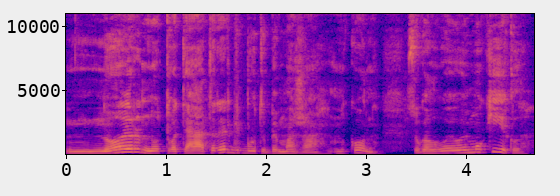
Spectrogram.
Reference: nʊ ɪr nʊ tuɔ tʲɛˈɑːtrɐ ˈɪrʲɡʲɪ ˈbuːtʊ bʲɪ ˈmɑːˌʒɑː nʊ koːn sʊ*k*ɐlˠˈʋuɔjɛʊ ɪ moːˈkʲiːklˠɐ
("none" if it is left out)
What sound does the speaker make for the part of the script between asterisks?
ɡ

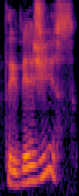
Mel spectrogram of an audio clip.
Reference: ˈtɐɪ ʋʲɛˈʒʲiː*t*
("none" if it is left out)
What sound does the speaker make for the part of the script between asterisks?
s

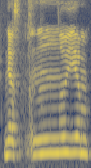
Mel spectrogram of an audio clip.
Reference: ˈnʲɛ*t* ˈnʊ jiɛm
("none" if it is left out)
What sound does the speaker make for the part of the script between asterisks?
s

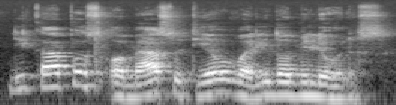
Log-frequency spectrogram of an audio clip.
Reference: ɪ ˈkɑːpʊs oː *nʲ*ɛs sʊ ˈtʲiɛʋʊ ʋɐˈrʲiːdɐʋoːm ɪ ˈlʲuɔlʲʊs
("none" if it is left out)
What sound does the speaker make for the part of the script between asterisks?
mʲ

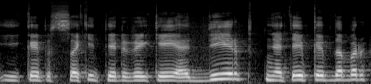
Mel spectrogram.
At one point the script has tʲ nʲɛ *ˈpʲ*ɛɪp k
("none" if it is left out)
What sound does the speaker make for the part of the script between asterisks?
tʲ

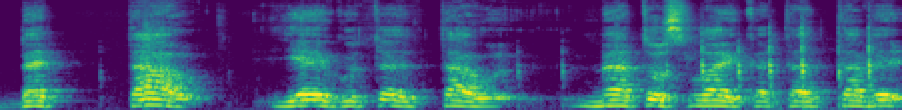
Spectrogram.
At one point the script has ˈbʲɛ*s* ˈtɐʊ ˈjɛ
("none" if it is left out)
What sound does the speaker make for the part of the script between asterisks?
t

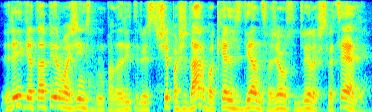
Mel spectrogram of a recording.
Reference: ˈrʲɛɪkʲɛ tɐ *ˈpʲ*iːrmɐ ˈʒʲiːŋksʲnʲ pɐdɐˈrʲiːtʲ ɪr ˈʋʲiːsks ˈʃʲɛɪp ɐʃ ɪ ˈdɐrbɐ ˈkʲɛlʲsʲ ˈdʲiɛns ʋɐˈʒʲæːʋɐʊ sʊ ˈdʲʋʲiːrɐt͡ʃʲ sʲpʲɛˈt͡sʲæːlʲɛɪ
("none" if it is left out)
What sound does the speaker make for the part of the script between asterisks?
pʲ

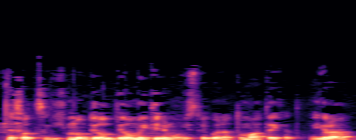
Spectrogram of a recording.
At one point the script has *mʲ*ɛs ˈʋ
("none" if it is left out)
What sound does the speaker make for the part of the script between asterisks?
nʲ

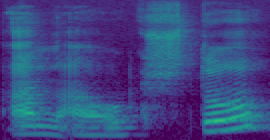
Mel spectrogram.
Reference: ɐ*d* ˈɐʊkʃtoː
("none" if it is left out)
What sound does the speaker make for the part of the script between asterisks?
n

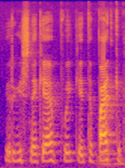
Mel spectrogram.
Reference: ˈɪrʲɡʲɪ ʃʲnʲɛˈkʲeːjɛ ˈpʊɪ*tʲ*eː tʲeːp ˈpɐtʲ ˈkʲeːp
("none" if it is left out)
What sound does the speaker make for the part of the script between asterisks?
kʲ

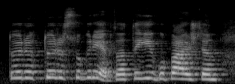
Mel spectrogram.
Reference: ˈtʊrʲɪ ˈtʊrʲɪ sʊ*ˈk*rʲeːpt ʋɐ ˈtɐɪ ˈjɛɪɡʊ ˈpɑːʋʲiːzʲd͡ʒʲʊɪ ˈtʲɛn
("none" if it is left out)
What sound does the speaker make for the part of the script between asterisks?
ɡ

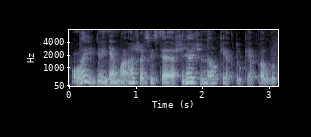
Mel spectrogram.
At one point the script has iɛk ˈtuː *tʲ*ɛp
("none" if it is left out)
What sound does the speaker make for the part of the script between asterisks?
kʲ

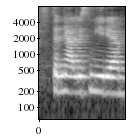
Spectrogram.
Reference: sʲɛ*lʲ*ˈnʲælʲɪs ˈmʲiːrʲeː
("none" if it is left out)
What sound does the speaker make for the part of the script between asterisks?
none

